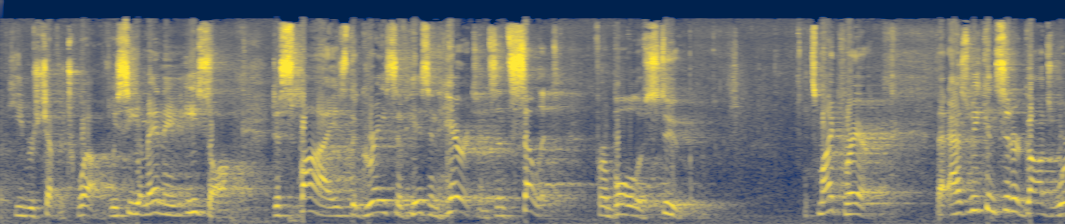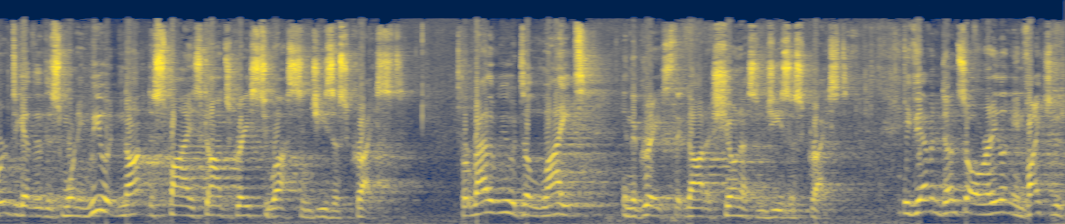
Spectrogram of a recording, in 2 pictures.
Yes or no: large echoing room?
yes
